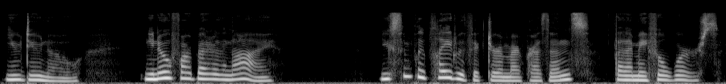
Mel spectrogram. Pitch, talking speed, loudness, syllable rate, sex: 215 Hz, 175 wpm, -17 LUFS, 5.4 syllables/s, female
